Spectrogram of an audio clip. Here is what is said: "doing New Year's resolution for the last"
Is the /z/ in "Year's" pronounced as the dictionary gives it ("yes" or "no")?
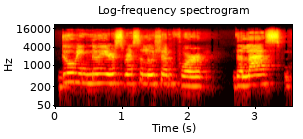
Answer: no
